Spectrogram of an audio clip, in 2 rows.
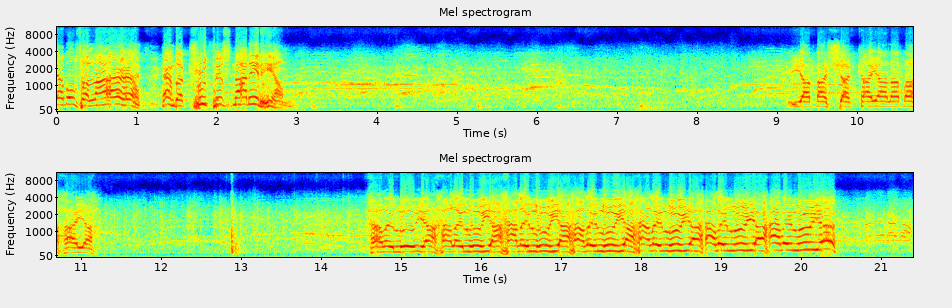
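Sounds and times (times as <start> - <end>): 
speech: 0.0 - 3.1, 9.2 - 11.4, 14.6 - 20.6
audience stomping feet: 0.0 - 21.3
laughter: 0.0 - 21.3
noisy crowd of voices murmuring: 0.0 - 21.3.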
